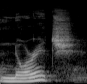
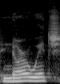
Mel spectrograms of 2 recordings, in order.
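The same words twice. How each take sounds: First: The w in the middle is silent. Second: The w in the middle is pronounced. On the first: The speaker calls it wrong. "not Norwich?" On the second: The speaker calls it right. "You say the W"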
